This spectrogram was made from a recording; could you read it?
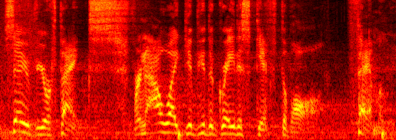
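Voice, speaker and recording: A pompous, scheming duke in a video game drama. His voice is gravelly and a little high, theatrical and smugly grand, over clear background noise. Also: expressive, a little slow, a bit bright, exaggerated voice. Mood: smug, ceremonious.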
